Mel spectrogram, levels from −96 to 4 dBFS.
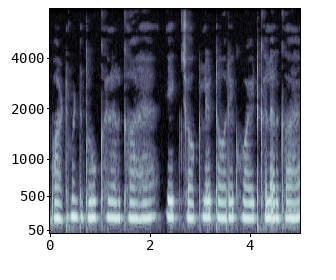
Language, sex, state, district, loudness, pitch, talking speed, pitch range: Hindi, female, Bihar, Patna, -14 LUFS, 210 Hz, 155 wpm, 210-220 Hz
